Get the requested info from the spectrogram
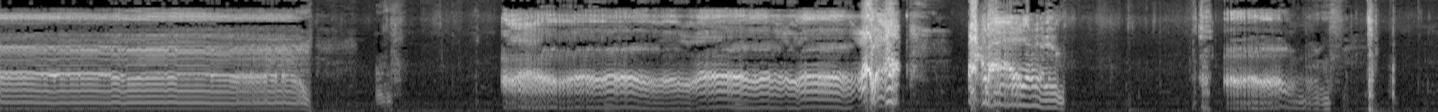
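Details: A chihuahua described as mean, giving a drawn-out, steady harmonic whine for about three seconds, then a wavering, quavering tone, and short broken bursts near the end.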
